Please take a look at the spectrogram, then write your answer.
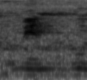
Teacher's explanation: minhu gak boleh Enggak boleh ya minhu itu Idhar itu Je jelas ya tidak didengung dan tidak loncat walaupun jelas tapi tidak loncat ya Jadi tidak ffajarat minhus Nah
